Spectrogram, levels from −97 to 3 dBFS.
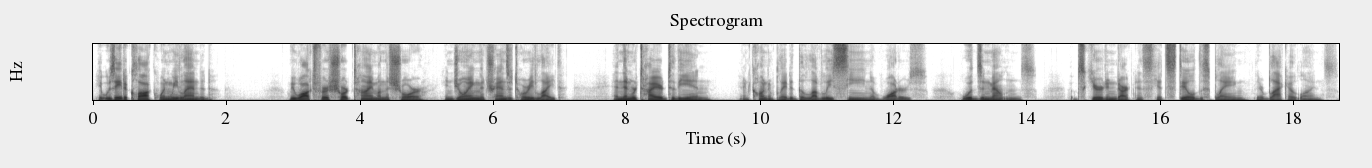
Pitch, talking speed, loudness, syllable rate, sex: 90 Hz, 145 wpm, -20 LUFS, 4.6 syllables/s, male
